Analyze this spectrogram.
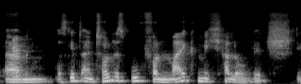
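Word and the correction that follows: Michalowicz: Ähm, der Michalowitz. – Michalowitz, okay.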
